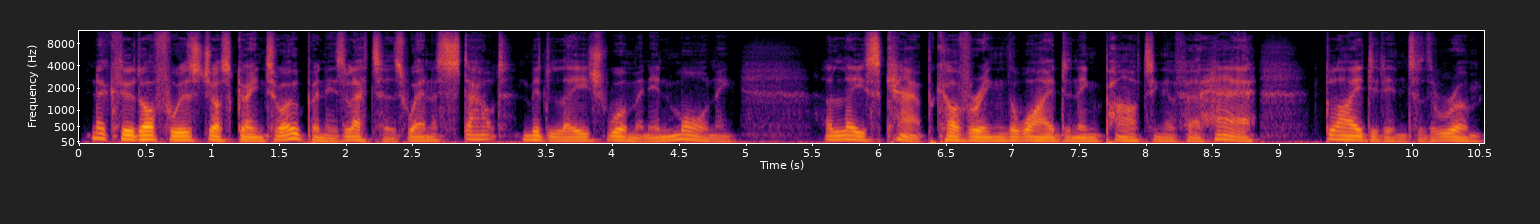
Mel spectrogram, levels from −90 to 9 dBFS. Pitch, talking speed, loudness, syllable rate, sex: 100 Hz, 170 wpm, -20 LUFS, 4.9 syllables/s, male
